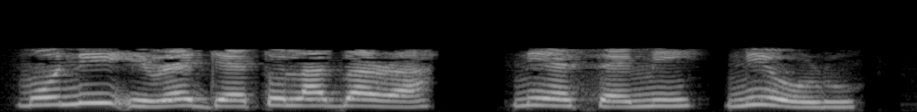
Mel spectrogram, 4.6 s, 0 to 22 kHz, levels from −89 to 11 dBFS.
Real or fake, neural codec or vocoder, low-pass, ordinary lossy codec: real; none; 3.6 kHz; MP3, 16 kbps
